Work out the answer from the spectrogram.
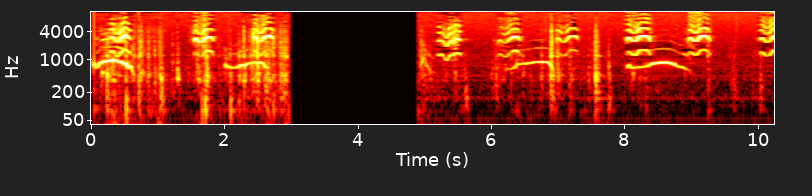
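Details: Tawny owls at a nest camera on 11 February 2016 at 23:44, during a prey handover: long drawn, slightly wavering calls alternate with shorter, higher wavy notes, with a pause of silence in the middle and knocks from inside the nest.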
